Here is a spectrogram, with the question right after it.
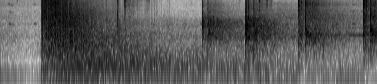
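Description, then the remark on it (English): A bomb explosion hits the lead car of a convoy among shipping containers, bursting in suddenly and loudly, then a heavy roar of noise lingers, punctuated by several sharp cracks or bangs. No one speaks. “a bomb hits the lead car.”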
